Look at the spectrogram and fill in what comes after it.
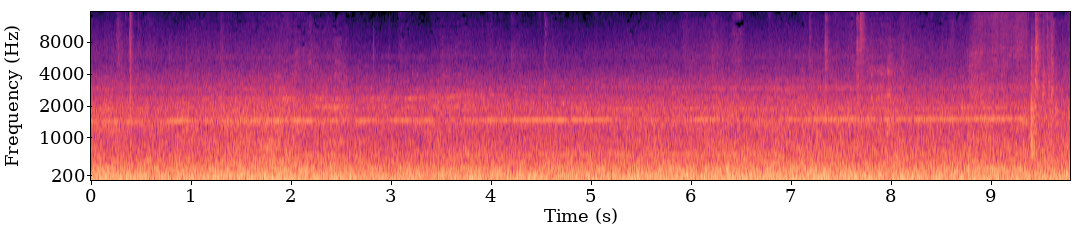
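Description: Joetsu Shinkansen bullet train running at speed, heard from inside the passenger cabin: a steady deep rumble of running noise with a faint steady high whine over it. A brief sharp click comes near the end.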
